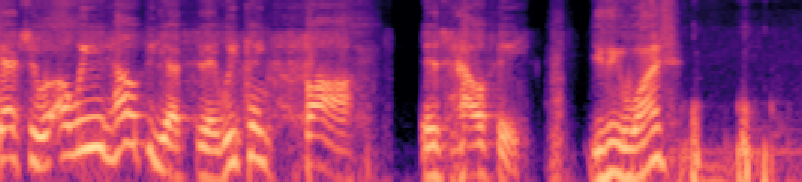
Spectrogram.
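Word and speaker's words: pho: Oh, but it's not pronounced. Not Japanese. It's not It's um Well, it's f. It's not faux people call, but it's really fo is what people You can call it fo, but it's really called fa.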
